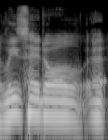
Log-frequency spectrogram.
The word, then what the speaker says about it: Lee Sedol: And I wanted to do a little bit of a review of Isedol's, or Lisedol, if you're more familiar with that pronunciation, his interview with Google recently that was uploaded.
